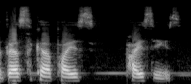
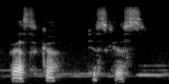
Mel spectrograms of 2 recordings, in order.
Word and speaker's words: Vesica Piscis: how to pronounce this, the Vesica Pisces, Piscis, Vesica Piscis. I'm listening to your pronunciation every single time I say that, the Vesica Piscis, except that time.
